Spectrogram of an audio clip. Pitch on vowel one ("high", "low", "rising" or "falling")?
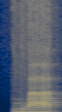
high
